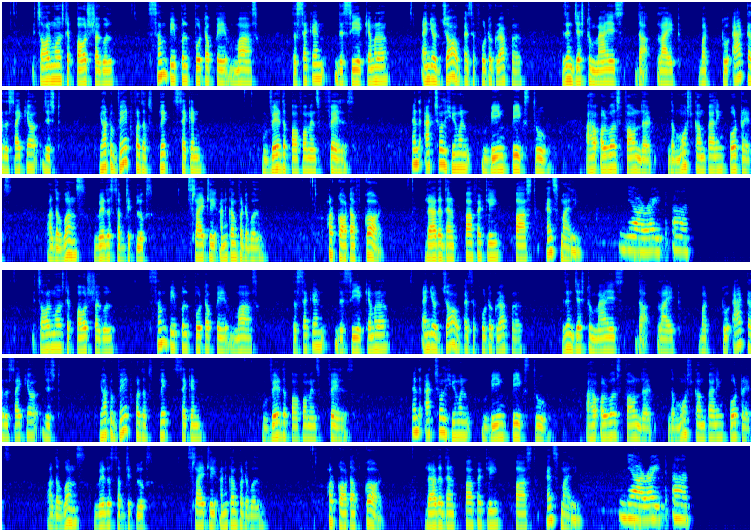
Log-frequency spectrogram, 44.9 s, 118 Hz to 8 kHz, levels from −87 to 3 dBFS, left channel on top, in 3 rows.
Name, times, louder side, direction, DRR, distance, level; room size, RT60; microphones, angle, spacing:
voice 1, 0.7-2.2 2.9-5.1 5.8-7.7 8.4-10.4 11.2-12.4 12.7-13.5 13.9-14.1 14.4-16.0 16.9-17.9 18.1-19.0 20.2-21.9 23.2-26.0 26.7-28.0 28.3-30.0 30.9-32.8 33.7-35.2 36.5-37.6 38.4-39.9 40.2-40.5 40.8-41.5, left 4 dB, 40° left, 0.4 m, -29 dB
voice 2, 42.3-43.7, right 2 dB, 45° right, 1.0 m, -28 dB
3.1 x 2.4 x 3.2 m
head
